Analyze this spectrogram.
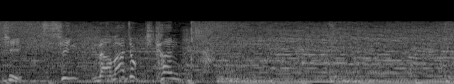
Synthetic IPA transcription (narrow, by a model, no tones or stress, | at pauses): kʰi | ɕʰin | lamad͡ʑokʰi̥kʰan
